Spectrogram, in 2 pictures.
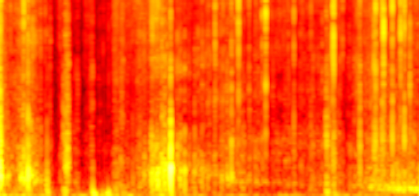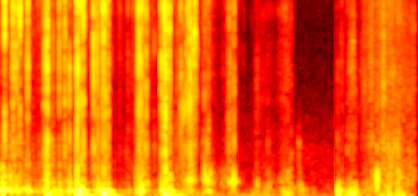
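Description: Fingers pull back and tear the thin, pale green husk layers from a single fresh ear of corn, rubbing its fibrous surface. Close, dry tearing and crinkling rasps come in a rapid string of short, bright bursts over a low rumble.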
